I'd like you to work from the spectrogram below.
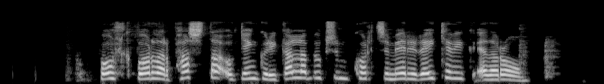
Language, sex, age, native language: Icelandic, female, 30-39, Icelandic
